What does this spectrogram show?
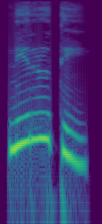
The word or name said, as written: ನೈರ್ಋತ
